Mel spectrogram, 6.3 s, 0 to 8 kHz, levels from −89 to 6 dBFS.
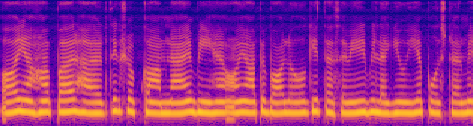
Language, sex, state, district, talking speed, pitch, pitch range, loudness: Hindi, female, Chhattisgarh, Sukma, 200 wpm, 220 Hz, 210-230 Hz, -11 LUFS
